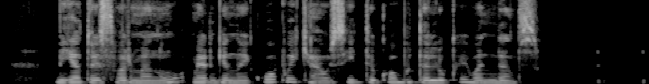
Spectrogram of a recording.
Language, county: Lithuanian, Klaipėda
